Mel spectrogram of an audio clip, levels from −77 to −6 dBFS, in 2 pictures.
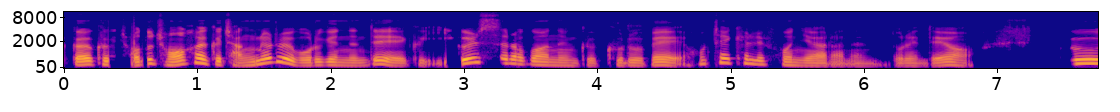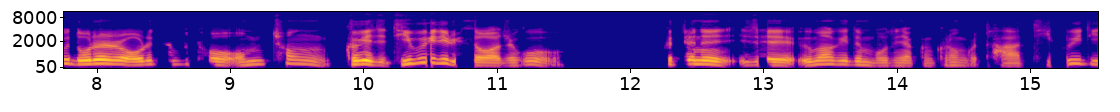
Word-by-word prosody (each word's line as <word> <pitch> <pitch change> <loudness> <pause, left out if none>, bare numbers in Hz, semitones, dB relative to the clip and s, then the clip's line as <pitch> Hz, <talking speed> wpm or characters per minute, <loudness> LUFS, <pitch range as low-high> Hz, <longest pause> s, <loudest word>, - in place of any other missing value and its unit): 팝송일까요? 150 +2 +2
그 155 - -3 0.2
저도 195 - -1
정확하게 175 - +2
그 150 - -2
장르를 185 - 0
모르겠는데 125 +1 -3
그 - - -12
Eagles라고 200 -7 -1
하는 120 -5 -4
그 110 +1 -10
그룹의 120 +1 -4
Hotel 225 +6 -3
California라는 115 - -6
노래인데요. 110 +4 -5 0.7
그 200 +1 +3
노래를 180 +1 +8
어릴 150 +3 +5
때부터 165 -1 -8
엄청 165 +3 -2
그게 165 +1 +8
이제 135 -5 +2
DVD로 210 - +2
있어 130 - 0
가지고 120 +6 -2 0.7
그때는 160 -1 +3
이제 135 -1 +1
음악이든 160 -1 0
뭐든 120 -1 -7
약간 110 0 -7
그런 125 +3 -9
걸 115 - -11
다 105 0 -4
DVD, 185 -3 -7
145 Hz, 395 characters per minute, -26 LUFS, 120-175 Hz, 0.7 s, 노래를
